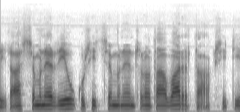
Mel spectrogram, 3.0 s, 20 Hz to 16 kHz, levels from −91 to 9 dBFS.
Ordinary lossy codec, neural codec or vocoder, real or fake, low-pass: AAC, 64 kbps; none; real; 14.4 kHz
